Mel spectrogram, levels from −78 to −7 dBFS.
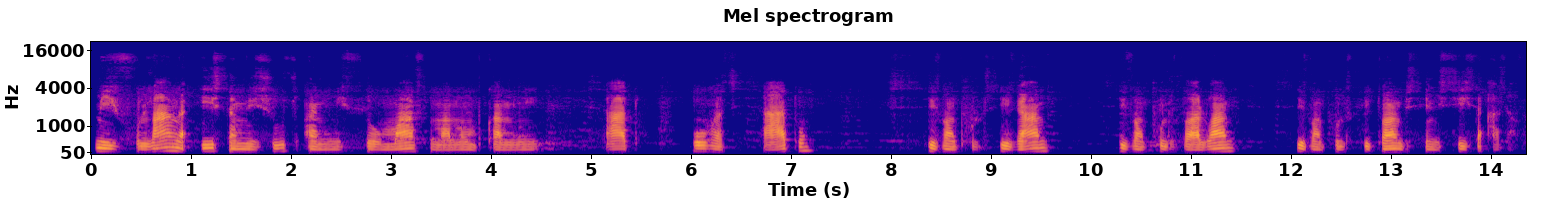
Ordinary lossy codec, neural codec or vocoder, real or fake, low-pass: MP3, 64 kbps; none; real; 19.8 kHz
